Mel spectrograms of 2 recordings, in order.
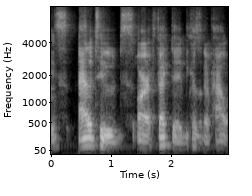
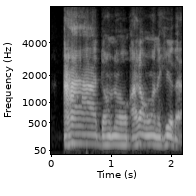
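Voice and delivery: put-on Southern country accent with raised pitch; 5 semitones higher than usual. Retelling a scene from the story, doing Rogue's country accent. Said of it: "I can't do the country accent like that".

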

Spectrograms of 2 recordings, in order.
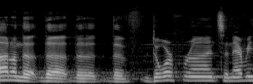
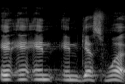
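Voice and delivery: normal talking voice

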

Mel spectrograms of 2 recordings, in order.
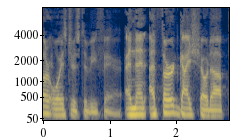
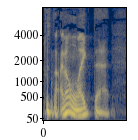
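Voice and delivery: usual speaking voice

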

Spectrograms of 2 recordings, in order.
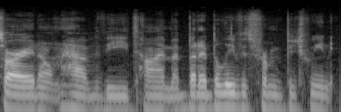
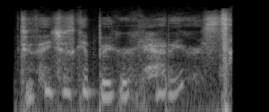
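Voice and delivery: whispered, breathy, hushed; 12 semitones higher, 6 dB quieter than usual. Talking to viewers on a stream, whispering. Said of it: "I'm whispering".

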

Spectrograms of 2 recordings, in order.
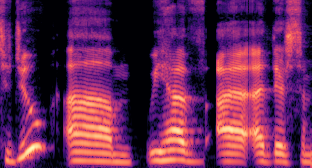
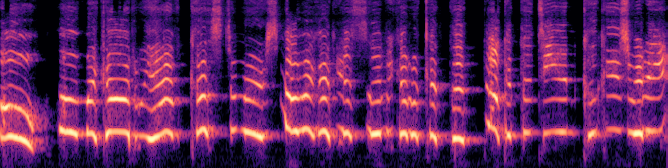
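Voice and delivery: put-on tiny small girl voice, much higher pitch; 4 dB louder than usual. Storyteller voicing a tiny halfling girl character; tiny halfling girl voice. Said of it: "and she says".

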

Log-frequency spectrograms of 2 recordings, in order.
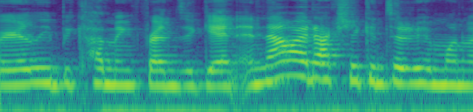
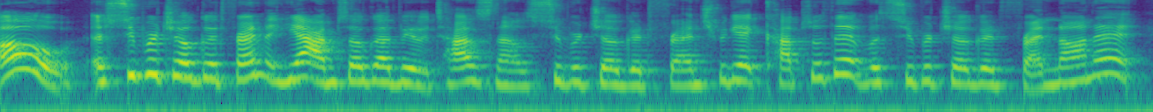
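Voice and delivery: plain

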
